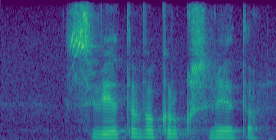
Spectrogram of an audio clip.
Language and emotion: Russian, neutral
